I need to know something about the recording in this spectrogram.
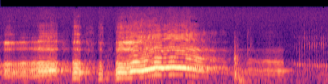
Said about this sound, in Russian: Как он храпит? Ой. Он раньше так не храпел.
